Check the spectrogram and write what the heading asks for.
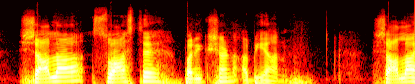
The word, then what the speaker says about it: शाला: कि पहला यहाँ है शाला स्वास्थ्य परीक्षण अभियान। शाला है ना, उच्चारण का ध्यान रखना, ये साला नहीं है, शाला स्वास्थ्य, साले का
